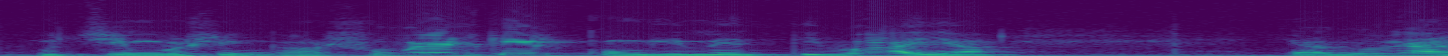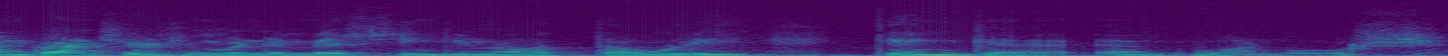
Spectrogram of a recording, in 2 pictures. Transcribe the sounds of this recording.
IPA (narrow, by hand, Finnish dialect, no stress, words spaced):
mut simːosːeŋ ɡ̊ɑn̞s suʋeˑl kirkːoŋɡ̊i mentːi ʋɑː jɑ jɑ kylæˑŋ ɡ̊ɑns jɑ simːone mesːiŋɡ̊ilɑːtːɑ oli keŋɡ̊æˑ ŋ kuɑnoˑsˑ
